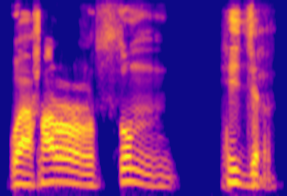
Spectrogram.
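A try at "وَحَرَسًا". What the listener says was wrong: Jangan ditekan ya. Sun, bukan. Waharosun hijar. Waharosun hijar. Jangan sun. Waharosun hijar.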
